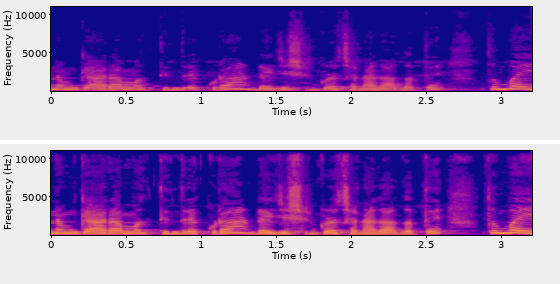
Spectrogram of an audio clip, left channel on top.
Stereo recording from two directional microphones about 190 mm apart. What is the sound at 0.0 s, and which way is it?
Speech, 45° right (ahead or behind).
